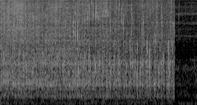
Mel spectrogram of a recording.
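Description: A steady, broad rush of boiling water pouring into a pot of okra for about three and a half seconds, then cutting off abruptly to a quiet hiss.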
